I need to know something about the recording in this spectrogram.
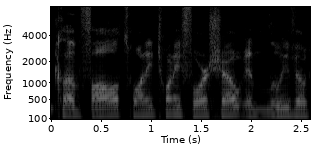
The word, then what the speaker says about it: Louisville: fall 2024 show in Louisville Kentucky or or Louisville as they say down there yeah say it right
